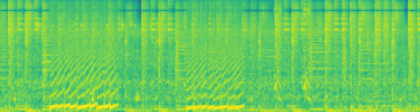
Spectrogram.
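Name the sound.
dog barking in pet video game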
